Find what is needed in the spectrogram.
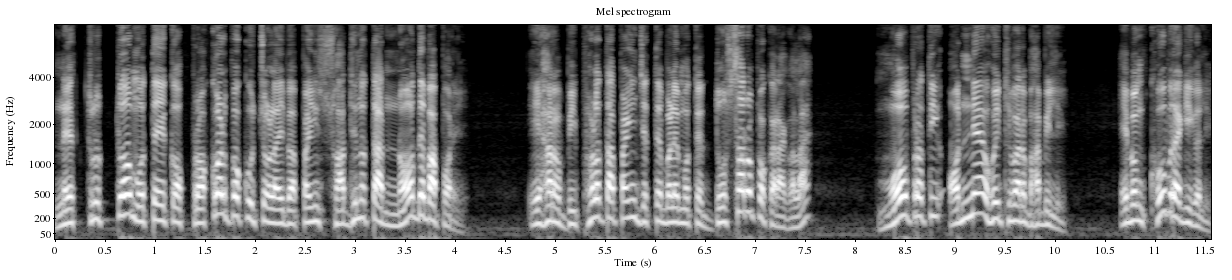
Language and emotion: Odia, angry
